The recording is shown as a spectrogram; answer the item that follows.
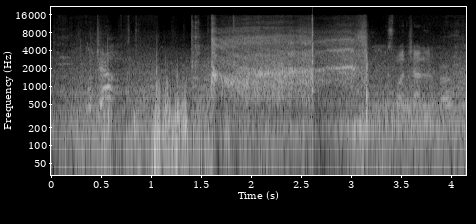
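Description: Stunt scooter wheels rolling on concrete, with several sharp clacks of the scooter striking the ground.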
